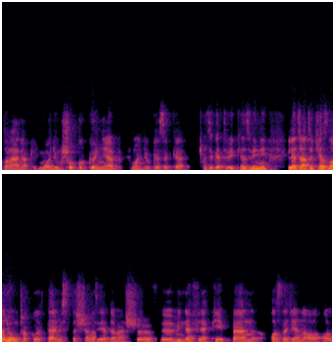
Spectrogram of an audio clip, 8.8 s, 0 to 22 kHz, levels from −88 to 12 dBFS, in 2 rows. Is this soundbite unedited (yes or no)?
no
